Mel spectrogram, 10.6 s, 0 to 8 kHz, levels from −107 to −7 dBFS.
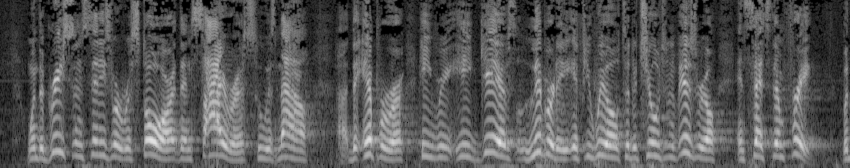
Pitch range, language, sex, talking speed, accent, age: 205-285 Hz, English, male, 180 wpm, American, 40-59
